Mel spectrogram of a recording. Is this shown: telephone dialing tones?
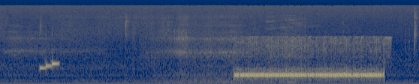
yes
